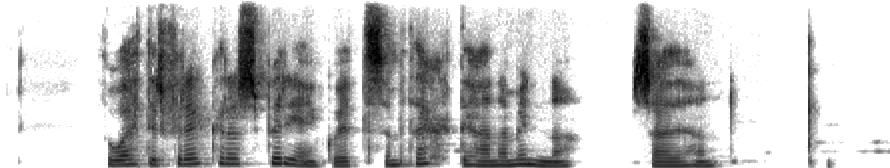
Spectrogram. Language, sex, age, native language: Icelandic, female, 30-39, Icelandic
